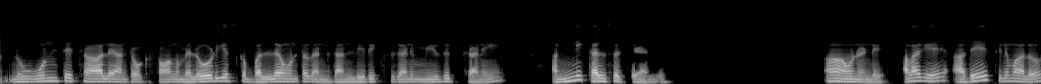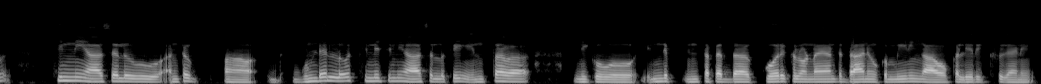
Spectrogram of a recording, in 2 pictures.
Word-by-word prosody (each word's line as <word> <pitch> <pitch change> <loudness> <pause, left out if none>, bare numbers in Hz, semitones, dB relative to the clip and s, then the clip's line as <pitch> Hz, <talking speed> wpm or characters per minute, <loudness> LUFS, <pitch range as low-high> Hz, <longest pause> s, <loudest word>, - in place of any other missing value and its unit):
'నువ్వుంటే 145 +6 -1
చాలే' 130 -1 +4
అంటే 115 +2 -6
ఒక 115 - -17
సాంగ్ 115 +2 0
మెలోడియస్‌గా 145 +5 +2
భల్లే! 120 +5 +3
ఉంటదండి. 125 -5 -3
దాని 105 0 -1
లిరిక్స్ 135 +2 -5
గాని, 115 0 -2
మ్యూజిక్ 120 +3 -3
కానీ 100 +3 -2 0.7
అన్నీ 155 +11 +1
కలిసొచ్చాయండి. 110 -7 0 1.6
ఆ! - - +3
అవునండి. 115 -5 0 0.3
అలాగే 155 -1 +2 0.3
అదే 140 +7 +2 0.2
సినిమాలో 140 -5 0 0.6
చిన్ని‌ 175 -1 +1 0.2
ఆశలు 140 +1 +1 0.4
అంటే 125 +4 -1 0.4
ఆహ్, 110 -1 +1 0.2
గు - - -18 0.2
గుండెల్లో 160 +4 +1 0.2
చిన్ని 155 0 -2
చిన్ని 155 -1 -3
ఆశలకి 130 +1 -2 0.2
ఎంత 120 +3 -6 0.8
నీకు 120 0 0 0.5
ఇన్ని 135 +3 0 0.2
ఇంత 125 +2 -4
పెద్ద 120 -1 +1 0.3
కోరికలు 130 0 +2
ఉన్నాయాంటే, 125 +1 +1
దాని 120 +1 +5
ఒక 115 - -5
మీనింగ్ 130 0 0
ఆ - - +7
ఒక్క 105 - -5
లిరిక్స్‌ 115 +1 -3
గాని, 105 -1 -1
125 Hz, 125 wpm, -23 LUFS, 115-145 Hz, 1.6 s, ఆ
